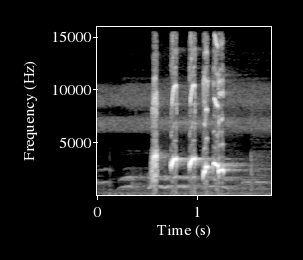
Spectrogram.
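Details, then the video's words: One brisk phrase from a sooty-headed bulbul singing to challenge a rival: five rapid, rich whistled notes, the last ones dropping slightly, over a faint high whine. "Suara burung kutilang gacor memanggil lawan pancingan kutilang agar nyaut"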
